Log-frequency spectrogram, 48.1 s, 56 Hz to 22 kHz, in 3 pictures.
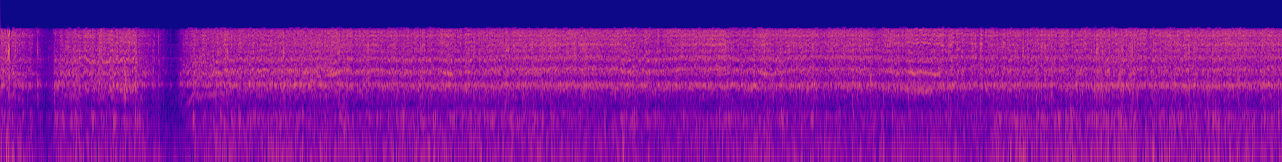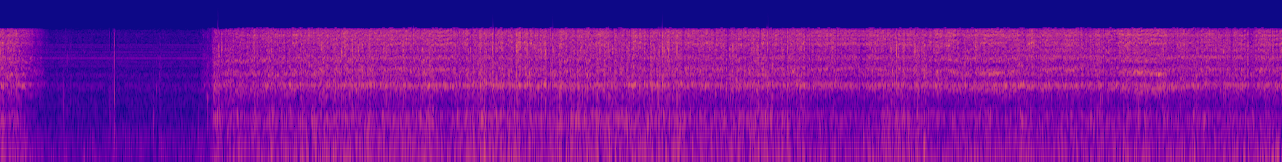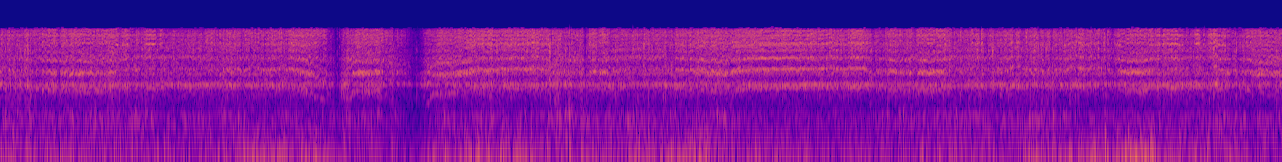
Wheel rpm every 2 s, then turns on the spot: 140, 140, 210, 230, 230, 220, 230, 230, 60, 100, 220, 240, 230, 230, 220, 230, 220, 230, 120, 210, 220, 230, 230, 230.
none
